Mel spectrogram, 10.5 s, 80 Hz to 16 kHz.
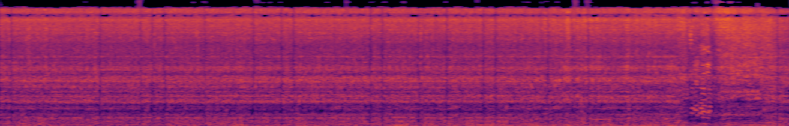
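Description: Mercedes-Benz 307D van's diesel engine running under way, heard from inside the cab as a steady deep drone with road noise.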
